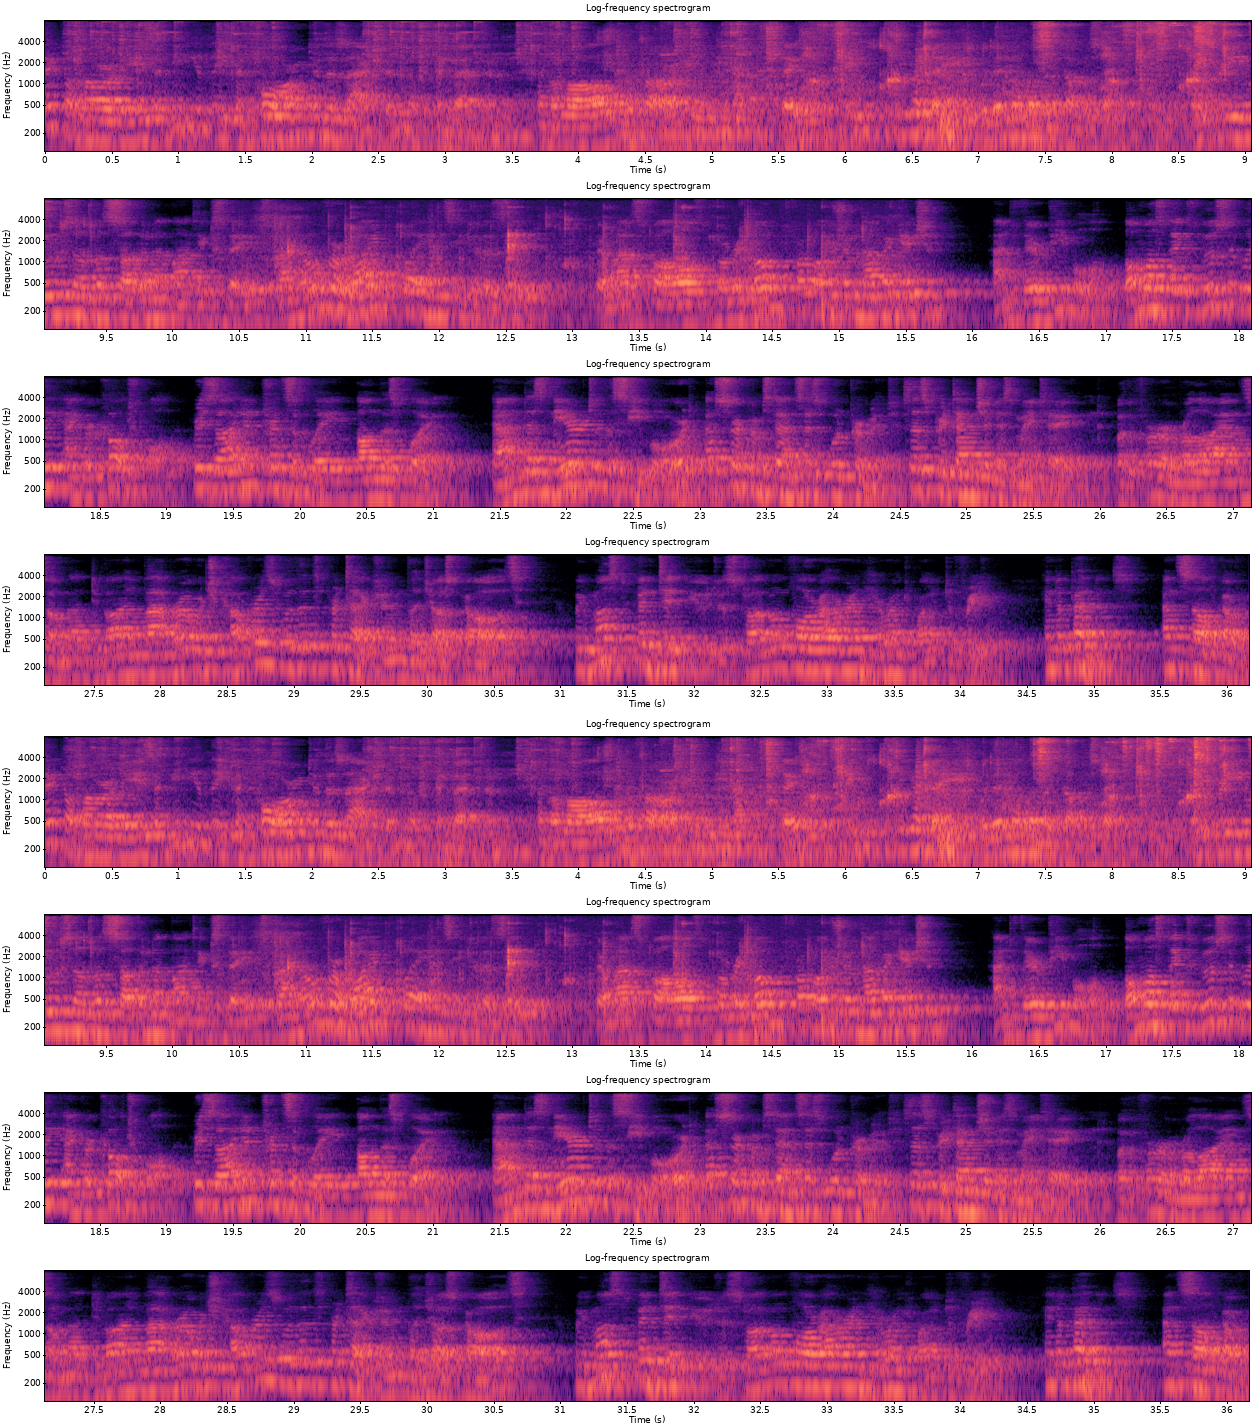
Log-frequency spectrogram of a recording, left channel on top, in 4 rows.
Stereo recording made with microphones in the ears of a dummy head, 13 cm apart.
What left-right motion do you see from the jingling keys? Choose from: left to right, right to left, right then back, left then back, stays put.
left to right.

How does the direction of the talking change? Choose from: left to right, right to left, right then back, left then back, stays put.
right to left.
